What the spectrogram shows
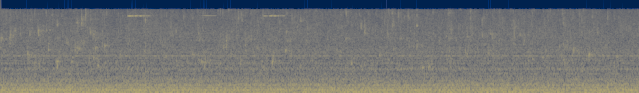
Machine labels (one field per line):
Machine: pump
